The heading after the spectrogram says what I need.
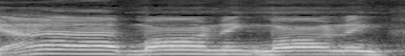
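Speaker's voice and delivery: high-pitched, overjoyed morning greeting; crazy-happy dog. Acted. Happy dog greeting its owner one morning, excited. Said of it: "jumping around like crazy".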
